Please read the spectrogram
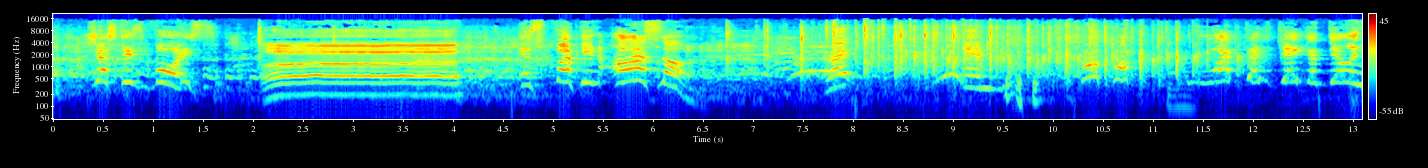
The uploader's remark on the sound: Live at Trepany House in LA. Big blowout bash blast at Trepany House in Los Angeles.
